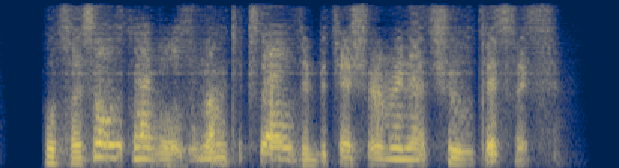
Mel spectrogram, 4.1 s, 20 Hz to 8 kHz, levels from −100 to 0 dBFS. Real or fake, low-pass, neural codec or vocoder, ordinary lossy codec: fake; 7.2 kHz; codec, 44.1 kHz, 0.9 kbps, DAC; MP3, 64 kbps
